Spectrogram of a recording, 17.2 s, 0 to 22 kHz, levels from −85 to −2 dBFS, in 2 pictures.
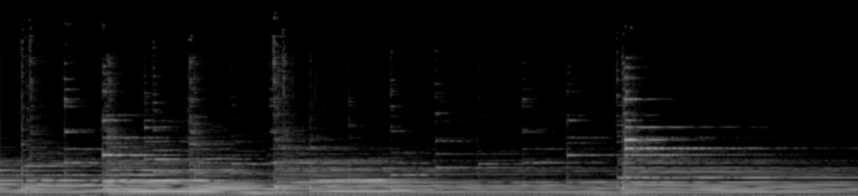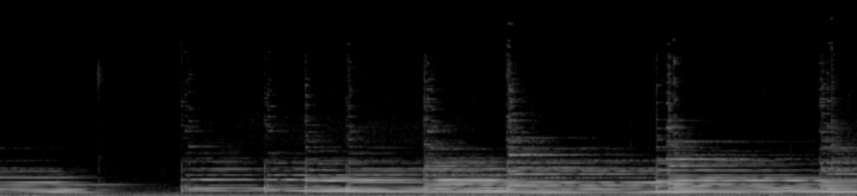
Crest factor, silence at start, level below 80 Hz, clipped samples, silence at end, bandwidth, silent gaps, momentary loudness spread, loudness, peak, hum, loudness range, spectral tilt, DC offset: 18 dB; 0 s; -58 dBFS; under 0.1%; 0 s; 17.5 kHz; none; 12 LU; -35 LUFS; -18 dBFS; none; 9 LU; -2 dB/octave; under 0.1%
